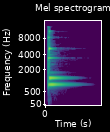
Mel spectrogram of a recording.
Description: multimedia game sound slot machine single mallet chime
